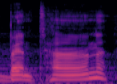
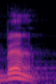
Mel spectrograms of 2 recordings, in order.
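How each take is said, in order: First: The middle t sound is clearly pronounced. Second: The middle t sound is dropped. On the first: The speaker calls it wrong. "you don't say Benton" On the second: The speaker calls it right. "you say Benin"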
